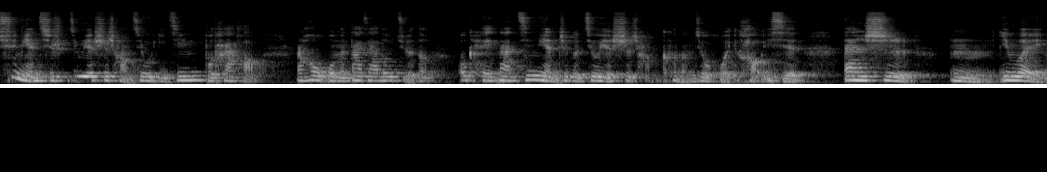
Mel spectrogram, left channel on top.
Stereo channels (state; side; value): silent; right; digital silence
